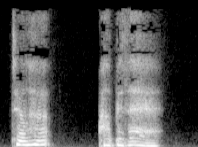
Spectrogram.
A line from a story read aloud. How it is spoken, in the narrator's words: he whispered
